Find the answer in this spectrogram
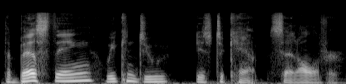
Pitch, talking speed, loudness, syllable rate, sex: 115 Hz, 190 wpm, -20 LUFS, 4.4 syllables/s, male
